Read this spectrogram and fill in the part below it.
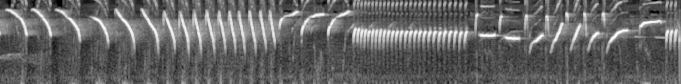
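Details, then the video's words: Canary song used to stimulate lazy canaries. Quick rising sweeps speed into a tight trill, followed by a long buzzy rattle on a steady pitch and a few twisting whistled notes. "Sekali putar kenari yang malas bunyi langsung nyaut"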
